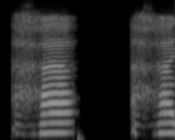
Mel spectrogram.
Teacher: jadi dia kayak bergetar Iya pita suaranya bergetar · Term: ihtizaz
